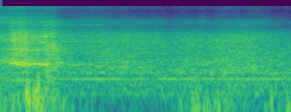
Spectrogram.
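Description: Breath blown into a latex balloon as it is inflated by mouth: a loud rush of air in the first half-second, then steady airy noise.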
